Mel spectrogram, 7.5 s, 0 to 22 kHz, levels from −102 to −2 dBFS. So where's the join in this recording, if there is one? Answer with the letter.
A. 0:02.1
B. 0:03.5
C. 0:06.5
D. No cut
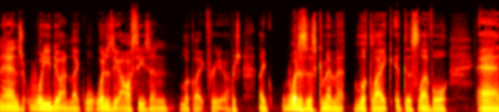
B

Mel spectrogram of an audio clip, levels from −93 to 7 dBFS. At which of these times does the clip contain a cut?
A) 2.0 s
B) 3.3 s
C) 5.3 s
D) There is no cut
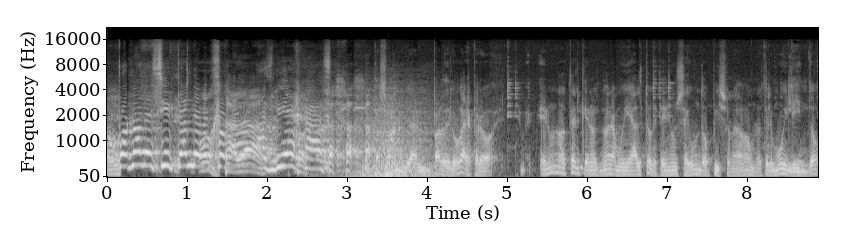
B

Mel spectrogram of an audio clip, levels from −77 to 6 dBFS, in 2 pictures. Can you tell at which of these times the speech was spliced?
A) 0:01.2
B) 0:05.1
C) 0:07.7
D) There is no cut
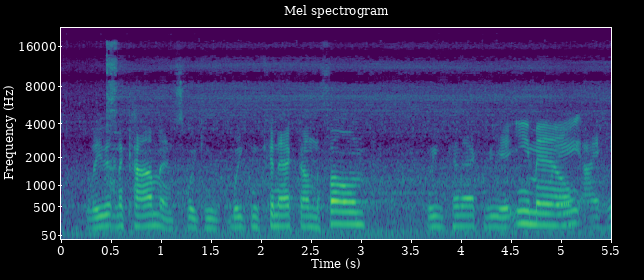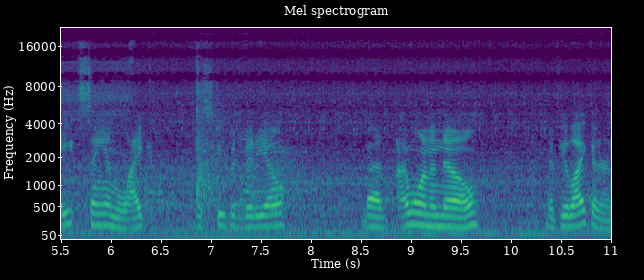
B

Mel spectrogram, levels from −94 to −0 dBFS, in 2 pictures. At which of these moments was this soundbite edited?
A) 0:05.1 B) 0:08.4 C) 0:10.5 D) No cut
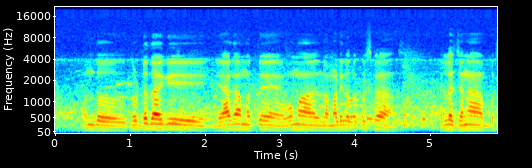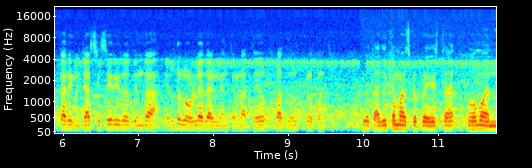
D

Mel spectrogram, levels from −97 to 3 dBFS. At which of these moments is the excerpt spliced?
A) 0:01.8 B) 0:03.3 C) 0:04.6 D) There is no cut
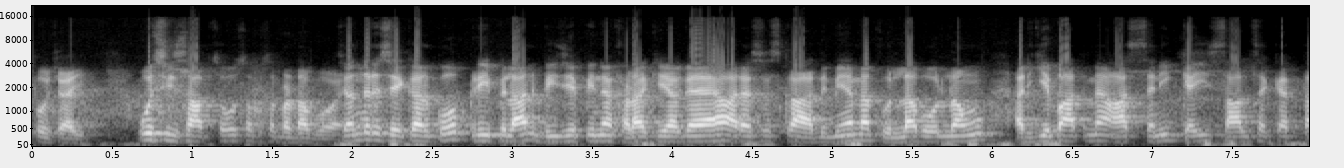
A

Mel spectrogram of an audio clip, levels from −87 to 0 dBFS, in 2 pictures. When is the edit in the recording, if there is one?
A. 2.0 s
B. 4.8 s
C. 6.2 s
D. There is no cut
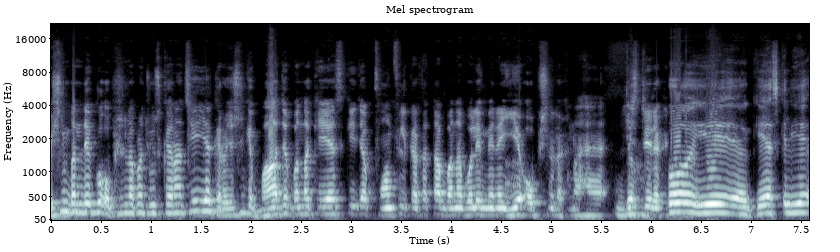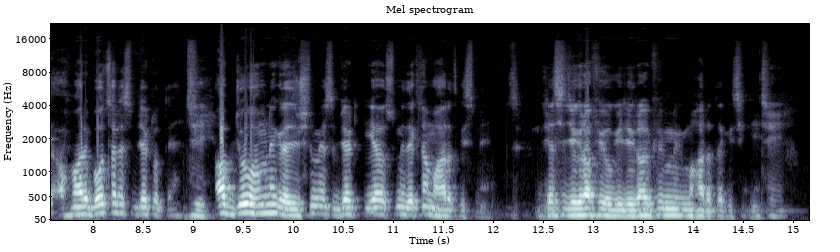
C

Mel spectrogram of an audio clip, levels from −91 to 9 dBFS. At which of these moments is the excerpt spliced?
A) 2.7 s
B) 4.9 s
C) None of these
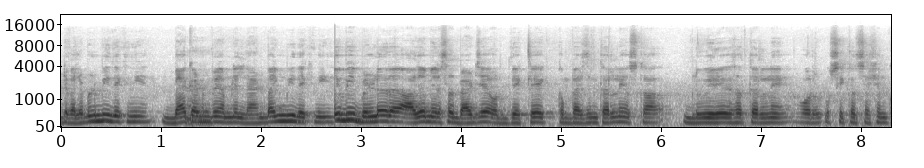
A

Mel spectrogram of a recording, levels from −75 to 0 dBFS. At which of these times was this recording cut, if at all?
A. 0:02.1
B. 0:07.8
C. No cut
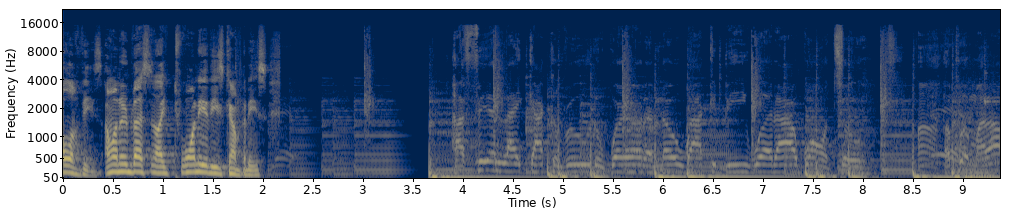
A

